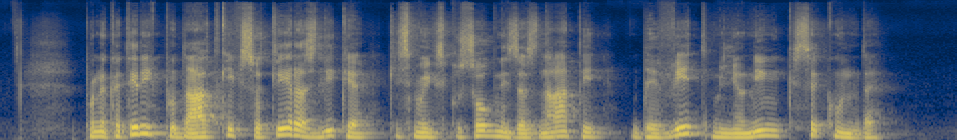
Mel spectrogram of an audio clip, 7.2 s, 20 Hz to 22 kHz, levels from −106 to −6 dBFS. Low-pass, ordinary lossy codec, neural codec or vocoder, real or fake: none; none; codec, 44.1 kHz, 2.6 kbps, SNAC; fake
